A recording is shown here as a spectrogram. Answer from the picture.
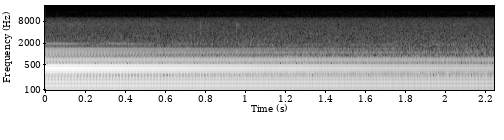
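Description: A single guitar note, C♯ at the fourth fret of the A string, ringing out and slowly dying away on one steady pitch.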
